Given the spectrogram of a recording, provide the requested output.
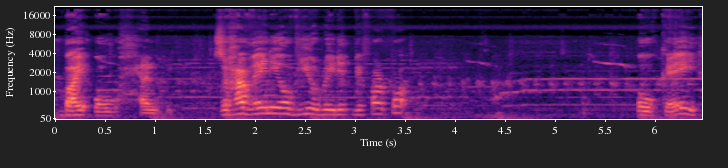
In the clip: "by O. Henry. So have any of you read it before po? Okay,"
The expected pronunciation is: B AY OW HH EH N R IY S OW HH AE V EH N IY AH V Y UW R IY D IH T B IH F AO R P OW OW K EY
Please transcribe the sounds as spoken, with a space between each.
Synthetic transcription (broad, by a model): B AY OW HH EH N R IY S OW HH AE V EH N IY AH V Y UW R IY D IH T B IH F AO R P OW OW K EY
